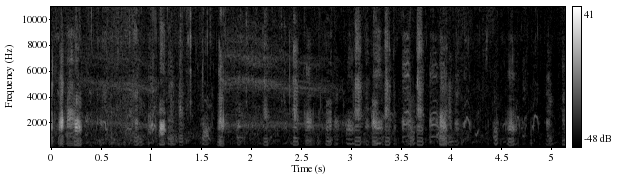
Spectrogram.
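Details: Mute swans calling at a nature reserve on Lough Neagh, County Armagh: a few loud nasal notes open, followed by scattered softer honks from several birds.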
